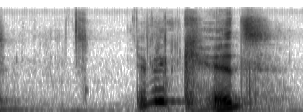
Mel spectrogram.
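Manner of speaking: high, soft prying neighbor voice; mock the nosy woman asking, high and hushed; imitating the neighbor. Neighbor voiced in retold story.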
